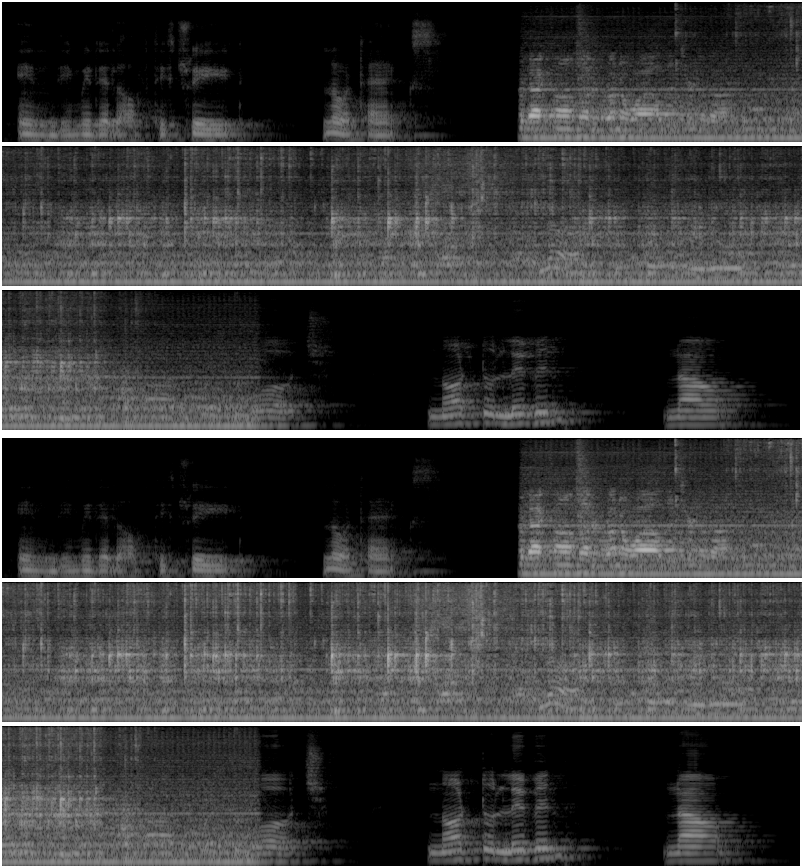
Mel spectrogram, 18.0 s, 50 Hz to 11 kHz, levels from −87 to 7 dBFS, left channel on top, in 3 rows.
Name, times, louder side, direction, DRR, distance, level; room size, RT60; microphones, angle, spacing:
voice 1, 0.1-1.8 2.4-3.3, left 1 dB, 50° left, 7 dB, 2.3 m, -47 dB
sound 1, 3.9-13.9, right 4 dB, 40° right, 1.9 m, -33 dB
voice 2, 10.0-12.4 13.1-14.4 15.2-16.2 17.0-17.4, right 2 dB, 90° right, 4 dB, 3.2 m, -43 dB
24.5 x 23.0 x 9.0 m, 0.77 s
head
